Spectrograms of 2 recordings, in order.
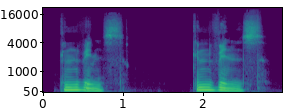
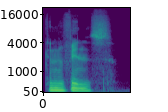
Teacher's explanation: The stress is on the second syllable. Convince. Convince is a verb and it means to make them believe or accept something is true, usually by giving reasons, facts, or strong arguments.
